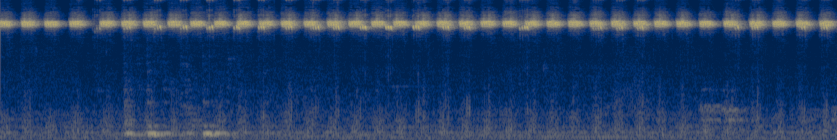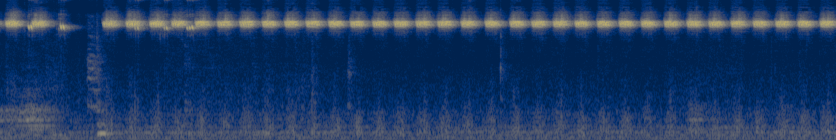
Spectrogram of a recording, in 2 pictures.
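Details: Cricket, kept as a tutor sound for songbirds, chirping loudly in steady high-pitched pulses about twice a second, with one brief pause near the middle; faint low rustling underneath.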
